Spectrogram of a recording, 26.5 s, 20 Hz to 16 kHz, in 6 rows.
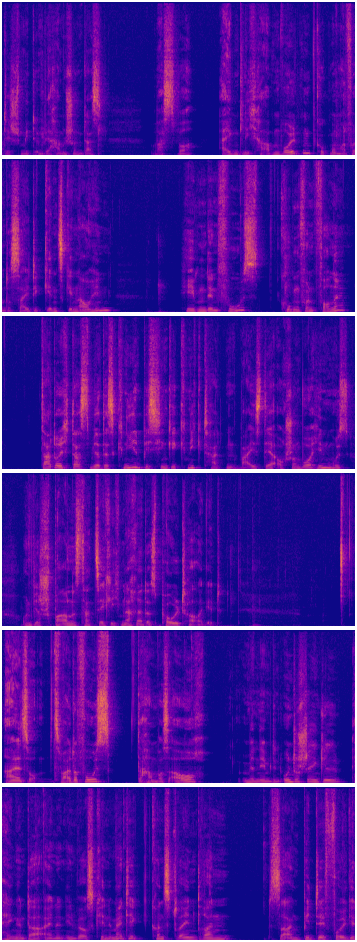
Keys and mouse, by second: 1.2-2.8 middle drag, 4.1 KP_1, 6.1 g, 7.8-13.6 middle drag, 15.7 ctrl+z, 22.4-23.6 drag, 25.2-26.4 drag.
